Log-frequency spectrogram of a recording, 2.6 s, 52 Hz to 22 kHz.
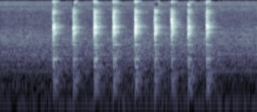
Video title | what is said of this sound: Part #3 of 20. Chevy BBC Hi-perf Engine Rebuild 454 / heads assembly | Usually you can tell by the sound it makes if it's bottomed out. If you hear a little dead sound, it probably needs to go down a smidge more.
